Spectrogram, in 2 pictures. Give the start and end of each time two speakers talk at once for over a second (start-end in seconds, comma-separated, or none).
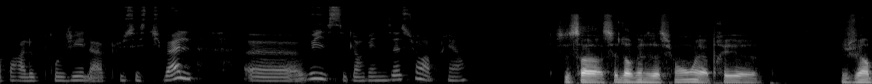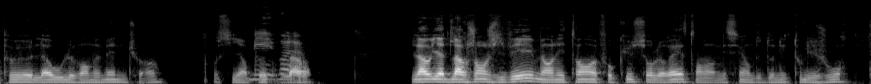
none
